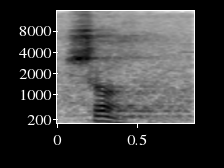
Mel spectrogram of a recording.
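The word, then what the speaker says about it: soon: Begitu B-O-O-K, dibacanya book. S-O-O-N, sun.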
